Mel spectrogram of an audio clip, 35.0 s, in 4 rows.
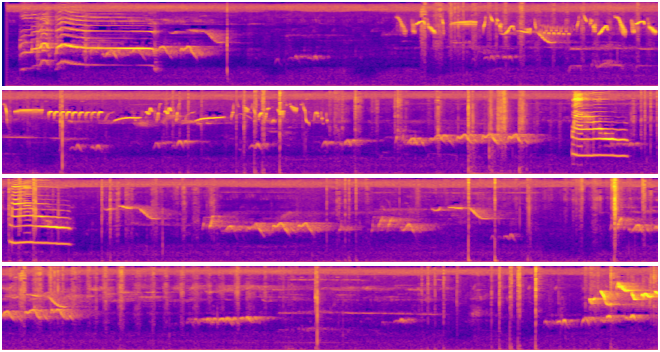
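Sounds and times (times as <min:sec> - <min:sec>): birds chirping and singing: 0:05.0 - 0:19.7.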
